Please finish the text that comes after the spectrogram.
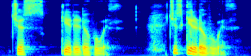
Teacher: You don't hear the T in just. Because it's between consonants, you don't hear it.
